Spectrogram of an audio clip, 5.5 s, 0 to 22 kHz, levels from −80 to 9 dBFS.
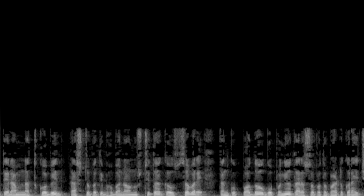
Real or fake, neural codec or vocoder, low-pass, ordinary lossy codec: real; none; none; none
